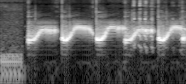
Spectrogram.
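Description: Cartoon boing sound effect repeated in a quick run, about two and a half a second, each one a short rising tone.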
